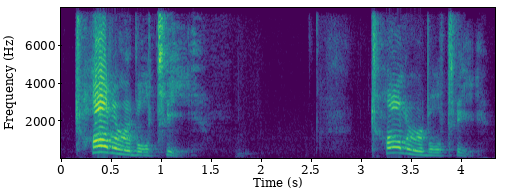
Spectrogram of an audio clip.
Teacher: ta and tea now become my stressed syllables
